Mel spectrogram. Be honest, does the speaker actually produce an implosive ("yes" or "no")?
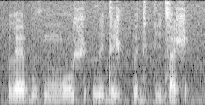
yes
